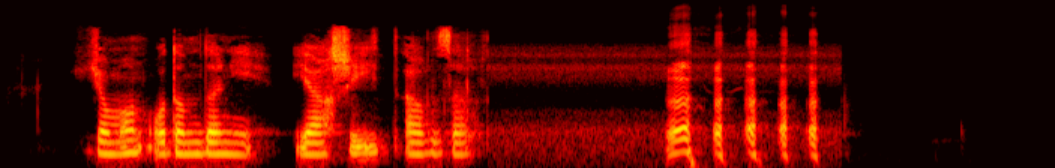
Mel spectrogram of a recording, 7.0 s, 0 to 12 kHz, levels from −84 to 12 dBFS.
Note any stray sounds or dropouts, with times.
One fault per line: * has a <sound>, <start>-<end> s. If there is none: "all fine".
* has a laugh, 4.4-5.5 s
